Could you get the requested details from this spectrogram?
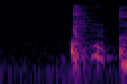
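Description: A single quick, sharp infant sneeze burst after a brief quiet lead-in, followed by the start of an adult voice.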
